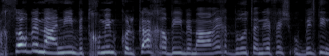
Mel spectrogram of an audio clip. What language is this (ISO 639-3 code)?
heb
